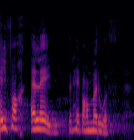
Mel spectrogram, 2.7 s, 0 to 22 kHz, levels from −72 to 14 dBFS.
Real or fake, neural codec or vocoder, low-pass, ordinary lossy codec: real; none; 14.4 kHz; none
